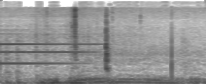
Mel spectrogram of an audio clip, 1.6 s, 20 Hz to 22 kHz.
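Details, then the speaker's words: BMW E32 7 Series M30 six-cylinder after replacing the faulty part: engine catches at once and settles into a steady low rumble, no long cranking or stumbling; hard-start problem fixed, starts cleanly. "So here we have the problem, and I changed it, and now the car works properly."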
